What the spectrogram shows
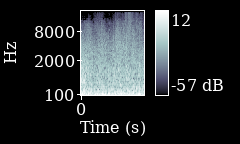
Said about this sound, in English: Yep, that's a Vanquisher cannon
